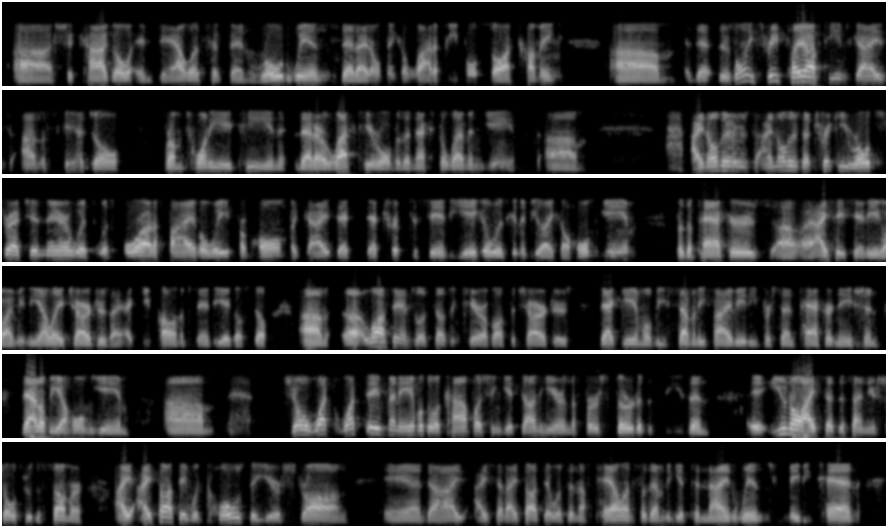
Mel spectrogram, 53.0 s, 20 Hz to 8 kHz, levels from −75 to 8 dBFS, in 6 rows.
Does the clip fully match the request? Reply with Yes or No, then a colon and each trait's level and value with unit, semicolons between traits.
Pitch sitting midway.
No: low, 125 Hz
